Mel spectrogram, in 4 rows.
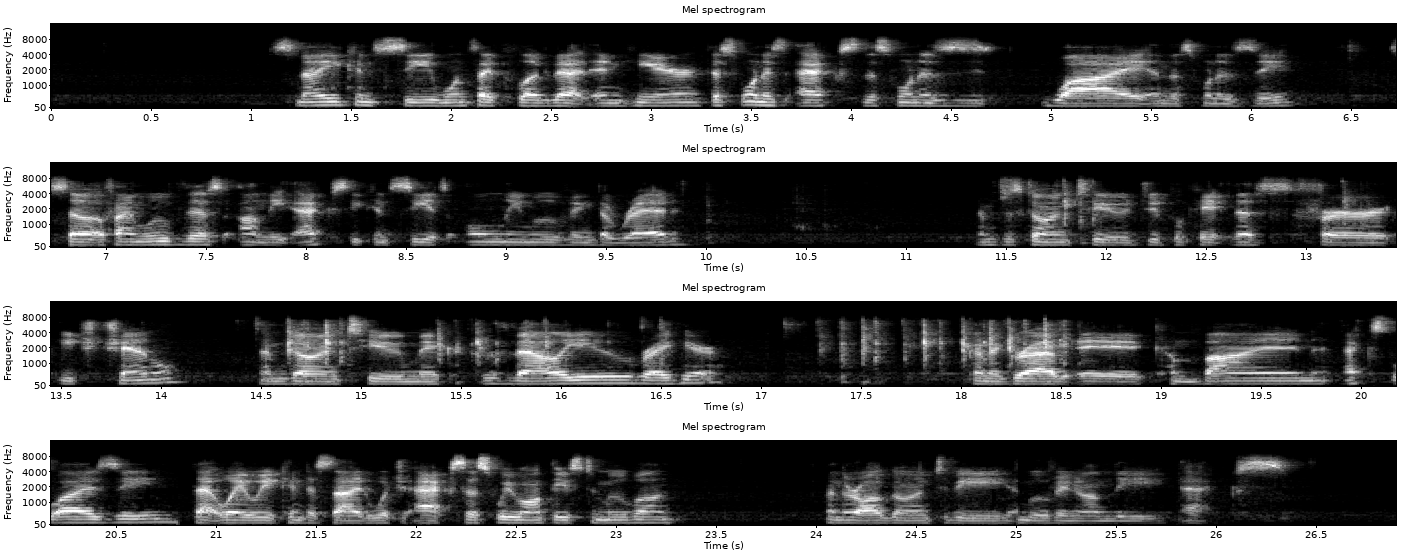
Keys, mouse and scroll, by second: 1.4-1.7 scroll up 5, 1.7 middle click, 2.1 scroll up 2, 2.4 middle click, 6.8 shift+click, 10.4 scroll down 4, 10.7 middle click, 11.4 click, 11.8 shift+d, 13.2 shift+d, 14.3 middle click, 14.3 click, 14.6 shift+a, 17.0 middle click, 17.2 shift+a, 23.6 click, 26.4 click.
